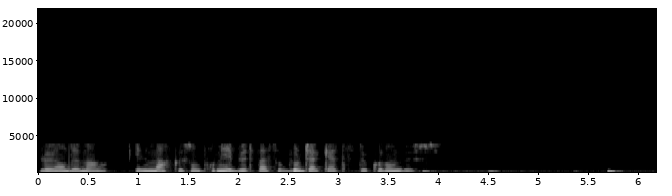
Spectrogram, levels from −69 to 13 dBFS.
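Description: Packet loss on an ADPCM call occurs at 0.30 s, just before "il marque son premier", at 2.54 s, right after "premier but face aux", and at 4.62 s. Each is a hard-edged gap of silence, about 10 ms at the first two (roughly one packet) and 20 ms at the third (roughly two). The receiving decoder's adaptive predictor and step size drift from the sender's, so the speech resumes slightly distorted. It settles over the next few tens of milliseconds, around 0.37, 2.62 and 4.71 s. The band-limited telephone sound fits 32 kbit/s G.726.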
